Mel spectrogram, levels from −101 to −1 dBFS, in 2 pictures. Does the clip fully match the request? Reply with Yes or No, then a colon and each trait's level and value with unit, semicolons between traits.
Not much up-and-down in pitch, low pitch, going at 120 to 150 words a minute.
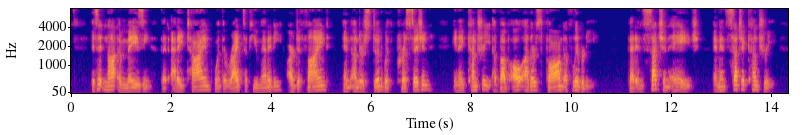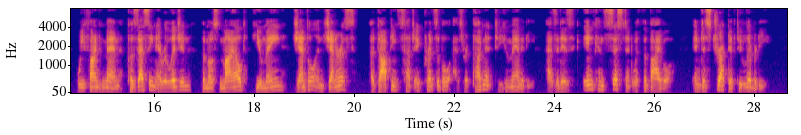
No: average, 4.4 semitones; low, 120 Hz; average, 145 wpm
